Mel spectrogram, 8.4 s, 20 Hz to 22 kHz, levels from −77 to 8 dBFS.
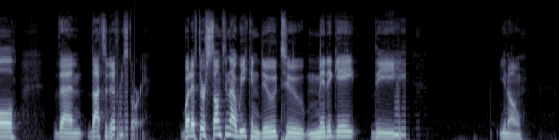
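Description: From 1.69 to 2.02 s, after "then that's a", and from 5.92 to 6.61 s, after "can do to mitigate", the speech becomes a rigid metallic buzz at 188 Hz: robotic sound, likely from repeated short buffers of about 5.3 ms replacing most of the real audio.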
